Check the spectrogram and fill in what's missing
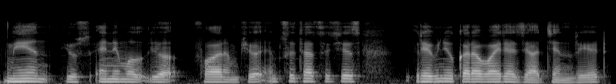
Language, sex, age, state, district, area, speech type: Kashmiri, male, 30-45, Jammu and Kashmir, Kupwara, rural, spontaneous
